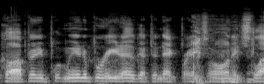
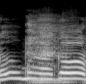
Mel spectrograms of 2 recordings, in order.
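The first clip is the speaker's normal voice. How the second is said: put-on panicked cry, higher and louder; 11 semitones higher, 6 dB louder than usual. Retelling a fall, imitating Mark freaking out. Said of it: "he's freaking out".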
